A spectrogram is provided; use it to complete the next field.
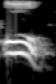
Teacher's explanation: हमारा होठ बाहर आ रहा है ना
